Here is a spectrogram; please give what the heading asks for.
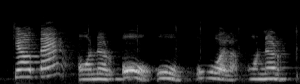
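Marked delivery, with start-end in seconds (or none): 0.8-1.1 ऑनर said with a silent h, opening on aw; correct pronunciation. Shown as a demonstration. Teacher repeating the right form to students, ऑनर without h. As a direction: give ऑनर as aw-ner with no h sound. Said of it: "इसका कुछ ऐसा pronunciation होता है".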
